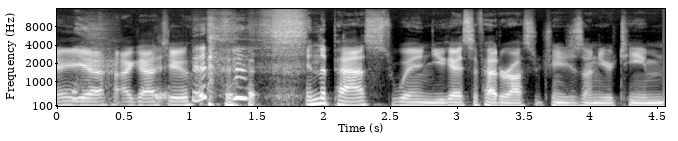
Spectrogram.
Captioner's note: laughs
